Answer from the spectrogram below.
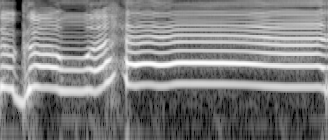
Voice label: phrase female

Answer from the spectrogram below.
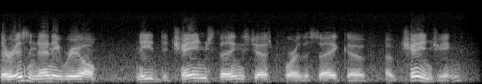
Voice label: LoFi Phrases, LoFi Vocals; Vengeance Samples

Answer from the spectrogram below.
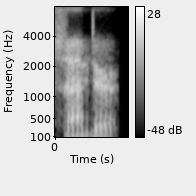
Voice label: Vocoder Words; Vengeance Samples

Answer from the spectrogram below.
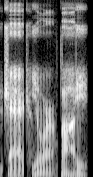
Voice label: Vocoder Phrases; Vengeance Samples

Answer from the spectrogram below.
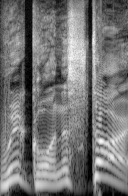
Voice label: Phrase Male Rap; Vengeance Samples

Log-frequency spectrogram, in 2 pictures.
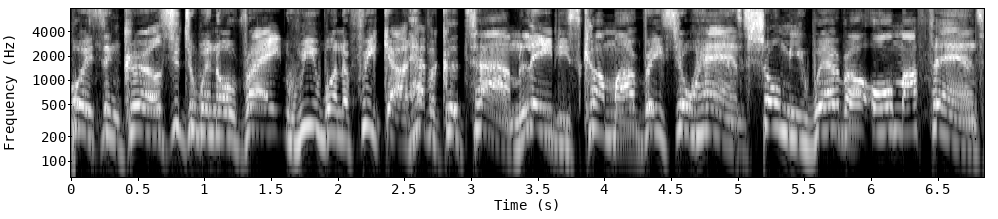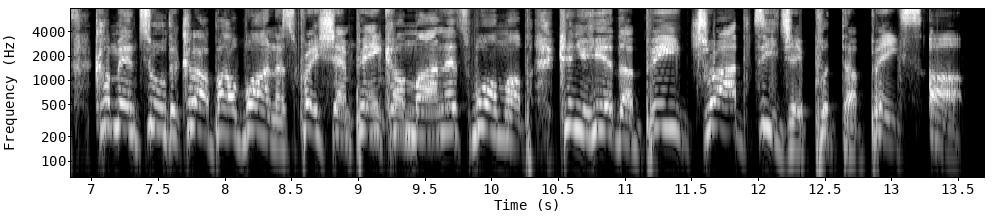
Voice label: Rap Vocals Vers DRY, 140 BPM; Vengeance Samples; Song Kits; U Got Me Rocking

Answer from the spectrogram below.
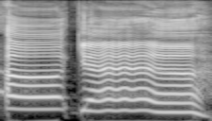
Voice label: phrase female

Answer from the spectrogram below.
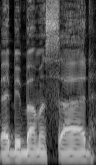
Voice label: Phrase Pitched; Vengeance Samples

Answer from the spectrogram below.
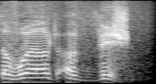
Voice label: LoFi Phrases, LoFi Vocals; Vengeance Samples

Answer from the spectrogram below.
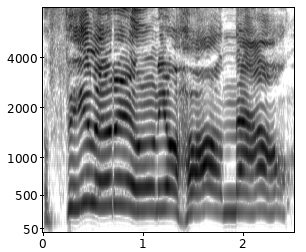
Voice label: Phrase Male; Vengeance Samples

